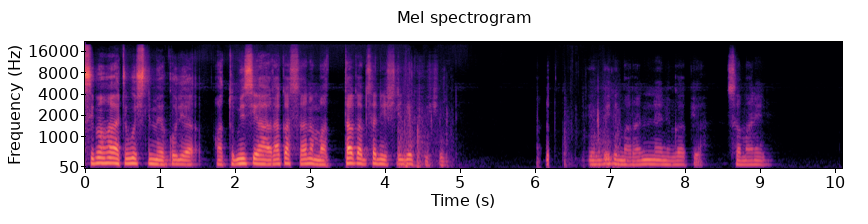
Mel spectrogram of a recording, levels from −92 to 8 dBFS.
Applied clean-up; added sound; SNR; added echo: neural mask model RNNoise.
